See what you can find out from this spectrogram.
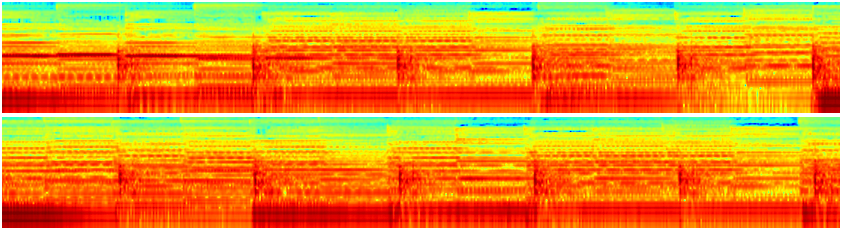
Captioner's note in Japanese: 足音：コツコツコツコツ･･･; 扉の開閉音：バタン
